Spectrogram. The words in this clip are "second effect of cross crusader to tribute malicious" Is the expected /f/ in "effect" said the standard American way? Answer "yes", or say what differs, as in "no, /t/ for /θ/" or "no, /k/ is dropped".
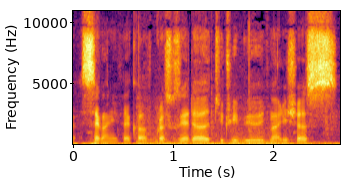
yes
